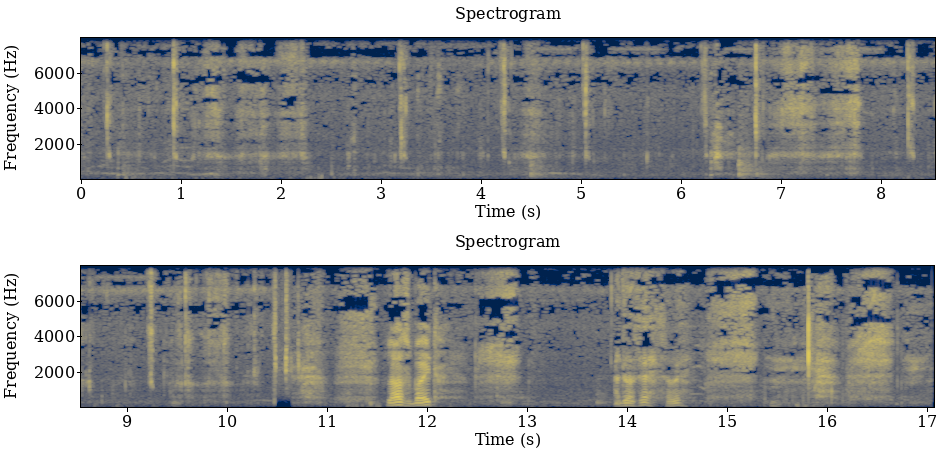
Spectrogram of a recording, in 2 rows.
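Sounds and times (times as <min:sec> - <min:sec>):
man chewing food: 0:00.2 - 0:11.6
mouth clicks and smacks: 0:02.0 - 0:10.8.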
